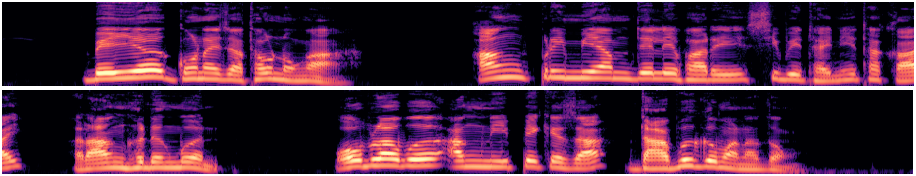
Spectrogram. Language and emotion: Bodo, angry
